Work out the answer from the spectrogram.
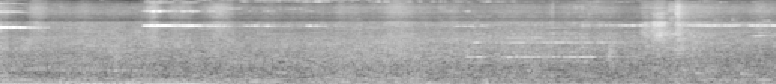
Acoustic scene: street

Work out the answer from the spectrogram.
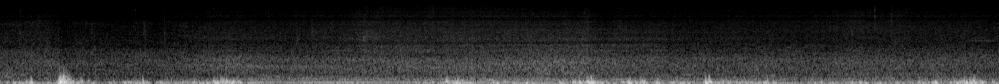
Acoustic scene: residential area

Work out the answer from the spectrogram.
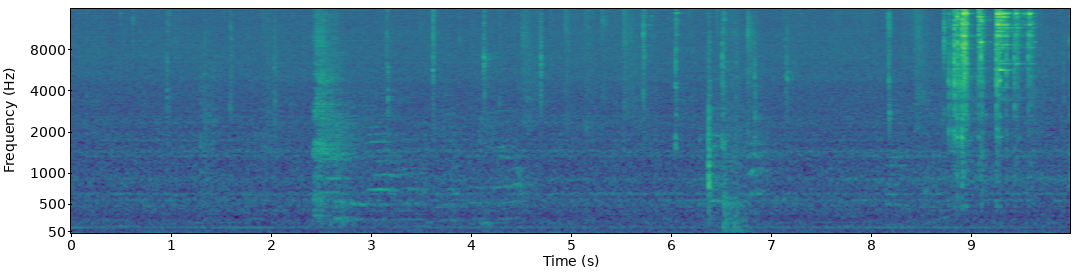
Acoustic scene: restaurant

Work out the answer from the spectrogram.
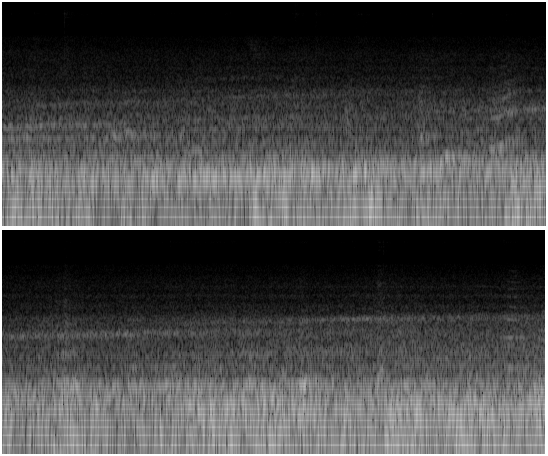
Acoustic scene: subway train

